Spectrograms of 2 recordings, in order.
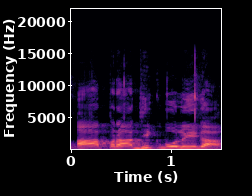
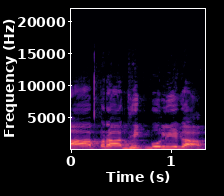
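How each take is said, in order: The two takes are said the same way.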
